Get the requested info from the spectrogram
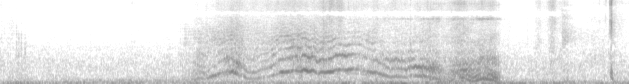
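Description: A long animal call lasting about three seconds, rising and falling in pitch, over a steady low rumble, followed by a single sharp click near the end.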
